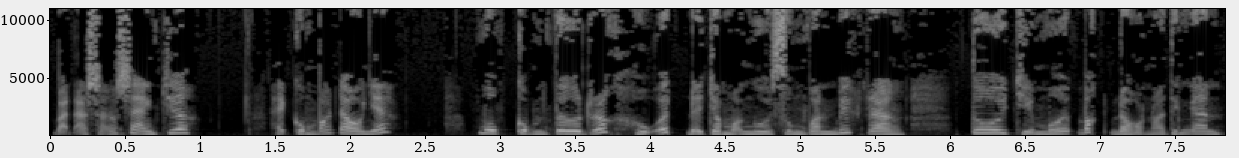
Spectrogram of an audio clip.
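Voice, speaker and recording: A woman's voice: on the high side, expressive, fairly quick, a little mellow, breathy edge, no echo, clean studio sound. A woman hosting a language lesson, speaking in a friendly, encouraging teacher tone. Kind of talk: scripted lesson narration.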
